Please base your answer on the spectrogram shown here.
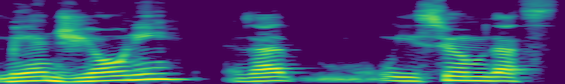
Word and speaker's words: Mangione: I think it's Mangione. Is that, we assume that's the pronunciation here?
